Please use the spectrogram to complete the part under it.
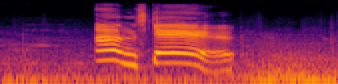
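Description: A man exclaims loudly and suddenly into a nearby microphone.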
